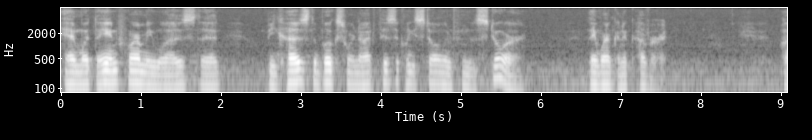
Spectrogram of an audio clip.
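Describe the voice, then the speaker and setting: A soft-spoken, somewhat breathy voice at a fairly slow pace, with fairly even intonation. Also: man. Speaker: bookstore owner. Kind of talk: interview answer.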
